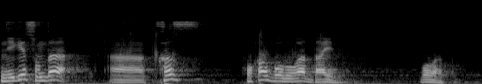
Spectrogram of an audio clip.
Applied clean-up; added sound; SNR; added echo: neural separator model SepFormer DNS4.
